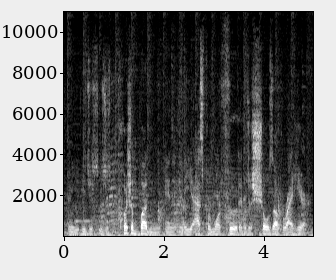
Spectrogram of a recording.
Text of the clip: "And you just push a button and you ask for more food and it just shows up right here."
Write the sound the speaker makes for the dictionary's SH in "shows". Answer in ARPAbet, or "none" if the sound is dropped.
SH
